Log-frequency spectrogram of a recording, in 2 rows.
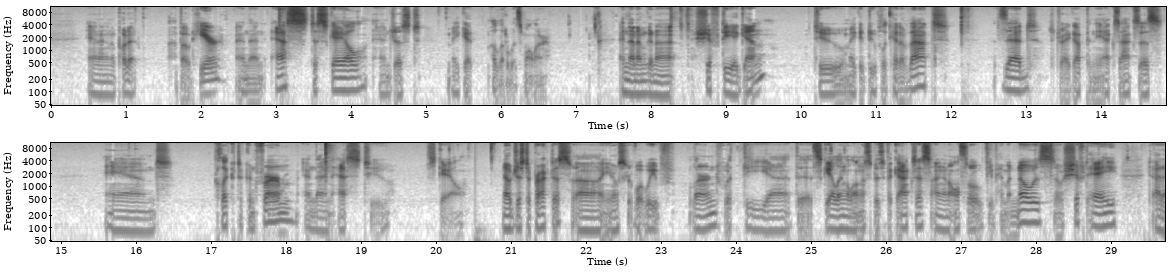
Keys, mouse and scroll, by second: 1.1 click, 3.0 s, 5.2 click, 8.4 shift+d, 12.1 z, 15.9 click, 18.5 s, 20.4 click, 20.5 middle click, 20.5-21.0 scroll up 1, 20.5 KP_1, 28.1 shift+a.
